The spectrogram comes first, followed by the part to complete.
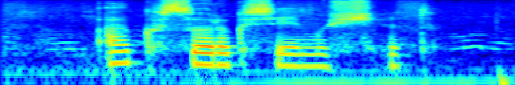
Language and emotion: Russian, neutral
